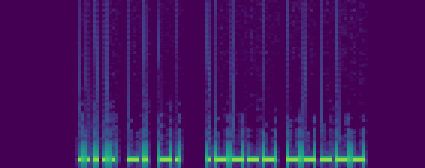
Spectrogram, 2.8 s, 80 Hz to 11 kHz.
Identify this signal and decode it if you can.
Morse code, heard as a keyed tone, about 46 wpm, 700 Hz. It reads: 5NN 10
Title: CQ WW DX Contest Exchange Encore - 45wpm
